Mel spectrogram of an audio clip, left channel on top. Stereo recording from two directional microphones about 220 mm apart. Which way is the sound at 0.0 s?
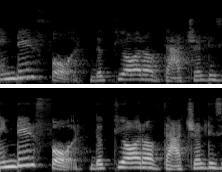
45° right (ahead or behind).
